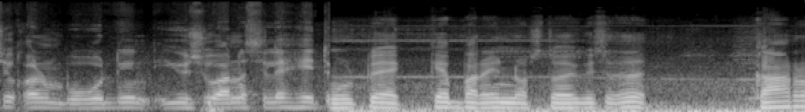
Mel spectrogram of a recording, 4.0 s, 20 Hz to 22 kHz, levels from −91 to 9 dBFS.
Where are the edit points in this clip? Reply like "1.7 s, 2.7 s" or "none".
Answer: 1.6 s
